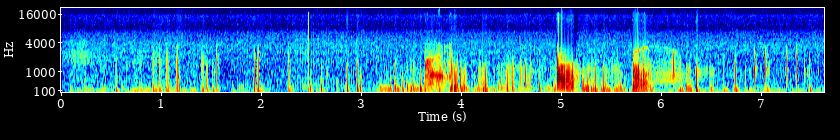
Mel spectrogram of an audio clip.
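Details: Loud, irregular gurgling and squelching rumbles with rising squeaky tones from the stomach while eating a burger and fish fries, described as upset digestion; active borborygmi, recorded on a new mic with occasional static.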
